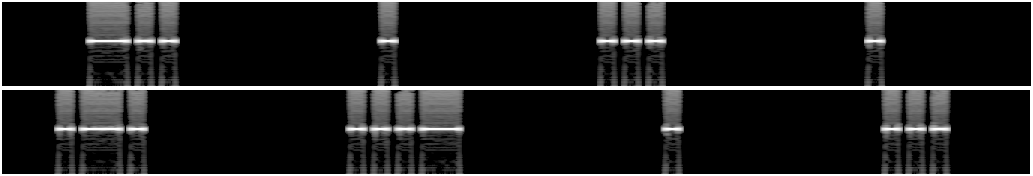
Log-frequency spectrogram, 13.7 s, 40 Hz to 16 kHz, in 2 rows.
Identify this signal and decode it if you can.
Morse code, heard as a keyed tone, about 15 wpm, spaced as for 5 wpm, 1000 Hz. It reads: DESERVES
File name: qotdfiles / 5wpm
